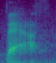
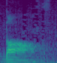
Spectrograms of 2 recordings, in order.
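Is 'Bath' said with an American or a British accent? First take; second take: American; British. First: It is said with an American accent. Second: It is said with a British accent. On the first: This marks the speaker as a foreigner. The speaker calls it wrong. "they know you're an American if you say Bath" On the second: This is how the locals say it. The speaker calls it right. "That's how they always pronounce it"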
